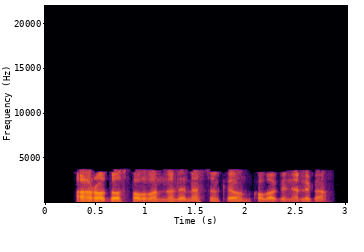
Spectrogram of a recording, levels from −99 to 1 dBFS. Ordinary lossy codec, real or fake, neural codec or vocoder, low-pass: MP3, 24 kbps; real; none; 3.6 kHz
